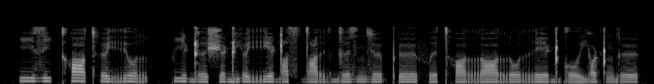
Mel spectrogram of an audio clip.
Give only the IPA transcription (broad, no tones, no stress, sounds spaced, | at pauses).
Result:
i z i kʰ ɒ tʰ ø rʲ o r pː i ɖ ɘ ʃ ɘ ɖ j ø rʲ e ɖ i sˤ dˤ ø r ɡ ɘ z n z ø pʼ ø f ɘ tʰ ɒ r ɒ r o r e ɖ ɡ o j ɔ ʈ ŋ ɡ ø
